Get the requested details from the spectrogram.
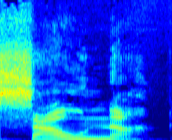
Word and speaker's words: sauna: And thank you for saying it correctly, because here in the United States, people say, do you want to, I went to a sauna. – Sauna. – But I learned in Finland, it's sauna.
